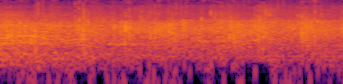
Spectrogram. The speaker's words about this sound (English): Oh, if you are clapping for Abraham, I think you should clap properly for Abraham.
